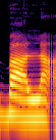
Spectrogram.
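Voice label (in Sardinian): "balla", female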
